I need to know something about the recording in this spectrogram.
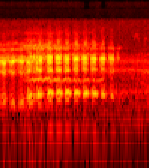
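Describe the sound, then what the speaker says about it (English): A single sheep gives one short, wavering bleat with a quick pulsing tremble, close and clear, with no voices. "And the shepherd with his sheep."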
